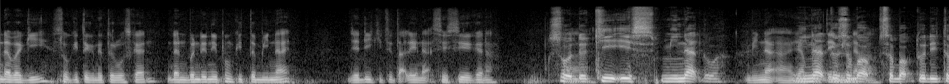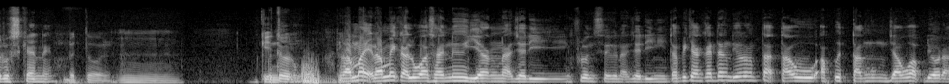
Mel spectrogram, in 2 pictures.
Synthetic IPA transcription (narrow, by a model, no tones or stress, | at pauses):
andaʔbaɡisokit̪əkənə̃t̪əɾʊskandanbəndənipʊnkit̪əmĩnat̪̚ | d͡ʒadikit̪ət̪a̰ʔlaina̰ʔsesiəkanlah | sodəkʰiːsmĩnat̪̚t̪ːulahminat̪ajmaĩnãt̪̚ːusəbap̚səbap̚t̪udit̪əɾʊskanabət̪ʊl̩ | ət̪ʊlramajɾamajkaʔluas̬anə̃jaŋnaʔd͡ʒadiːnfluənsənaʔd͡ʒadinĩt̪ap̬ikaaŋkadaŋdioɾaŋt̪aʔt̪auapət̪aŋʊŋd͡ʒawap̚dioɾa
